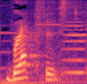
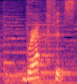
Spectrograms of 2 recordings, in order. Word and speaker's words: breakfast: 你排多长时间的队了？Breakfast breakfast，早餐。早餐是一个复合词没错，但不要拆分成了 break 和 fast，应该读作 breakfast。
